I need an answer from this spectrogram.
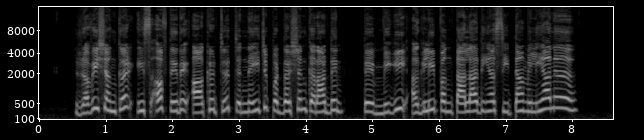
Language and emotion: Dogri, happy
